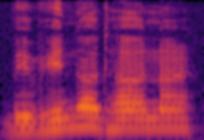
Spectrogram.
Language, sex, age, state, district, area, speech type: Assamese, male, 30-45, Assam, Dhemaji, rural, spontaneous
